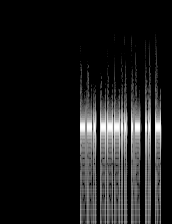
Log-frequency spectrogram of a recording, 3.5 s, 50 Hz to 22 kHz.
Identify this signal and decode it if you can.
Morse code, heard as a keyed tone, about 36 wpm, 700 Hz. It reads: G8AIT
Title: DXCC-100 Call Signs - 5 Characters - Repeated 3x - 35wpm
